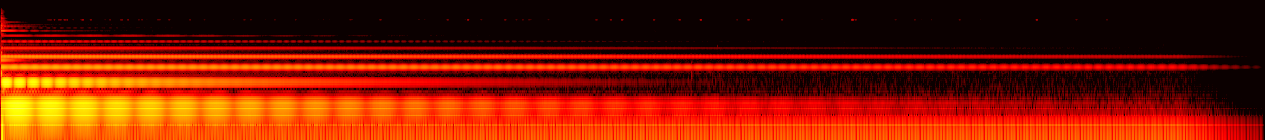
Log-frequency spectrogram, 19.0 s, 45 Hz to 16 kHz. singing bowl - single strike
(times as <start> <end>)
0.0 4.6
